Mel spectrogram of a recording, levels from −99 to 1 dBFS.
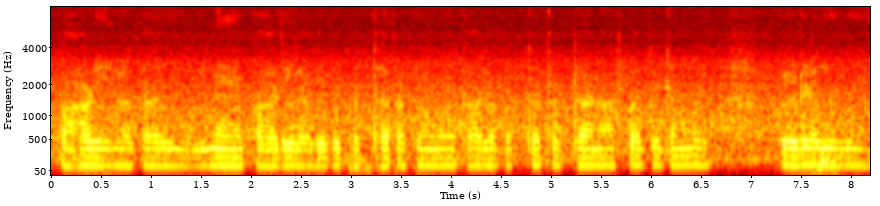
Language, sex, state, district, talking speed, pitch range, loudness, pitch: Hindi, male, Bihar, Bhagalpur, 140 wpm, 110-115 Hz, -20 LUFS, 115 Hz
